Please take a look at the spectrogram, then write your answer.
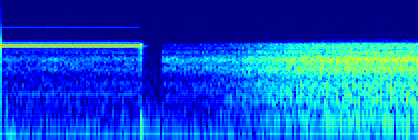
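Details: Radio receiver on lower sideband: clean steady high whistle holds, then drops to plain hiss when switched to upper sideband, AM or FM; unexplained carrier tone interfering with reception.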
